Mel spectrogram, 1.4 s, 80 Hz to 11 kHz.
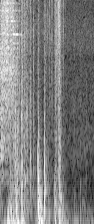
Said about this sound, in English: A long, smoky steel blade burst through the wood, scalding the air less than 2 inches from his nose.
